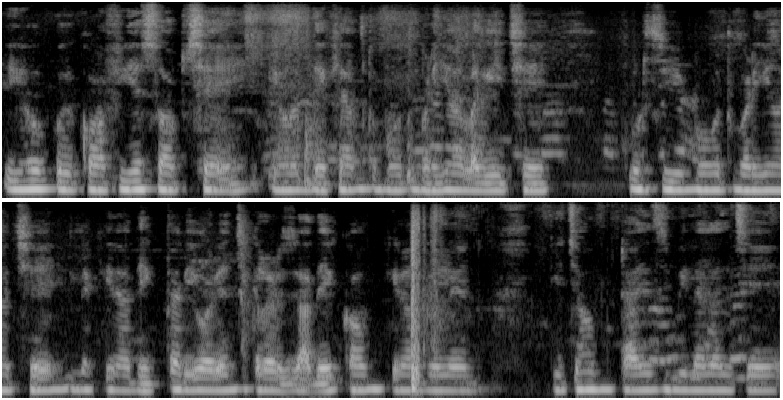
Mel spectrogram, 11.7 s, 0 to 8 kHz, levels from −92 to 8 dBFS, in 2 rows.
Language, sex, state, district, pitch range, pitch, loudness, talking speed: Maithili, male, Bihar, Begusarai, 120-140 Hz, 130 Hz, -27 LUFS, 170 wpm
